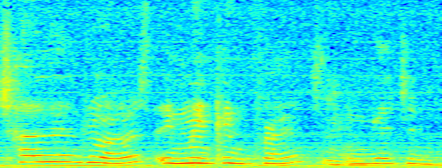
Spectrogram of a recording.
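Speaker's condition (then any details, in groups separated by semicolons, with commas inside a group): Cerebral palsy; since birth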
